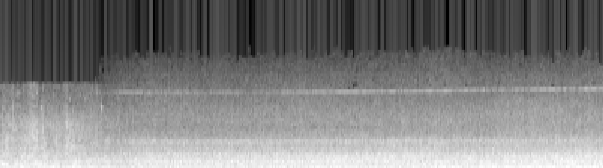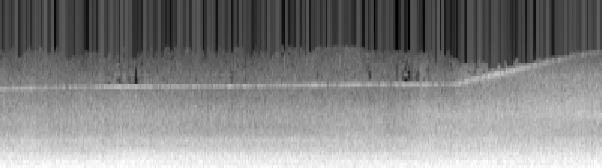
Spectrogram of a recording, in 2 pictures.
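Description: A fire truck engine idles and rumbles.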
